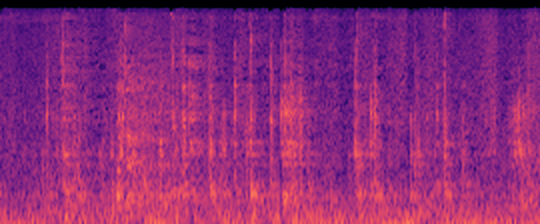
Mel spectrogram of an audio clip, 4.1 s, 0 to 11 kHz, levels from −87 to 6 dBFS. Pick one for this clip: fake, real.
real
